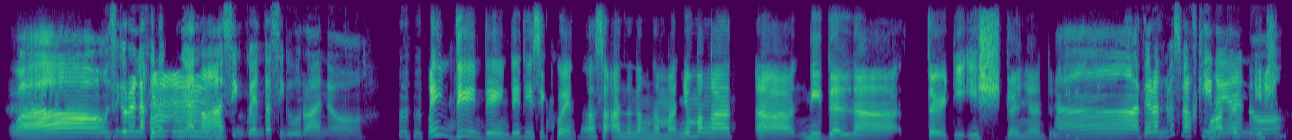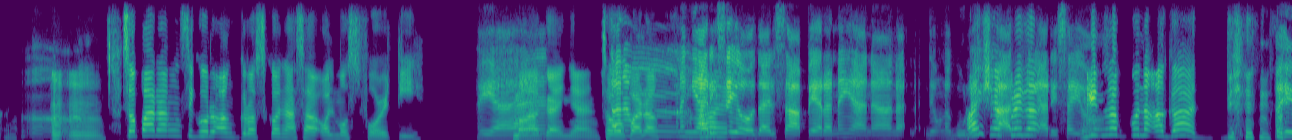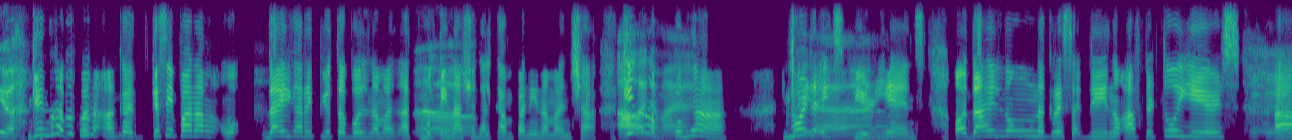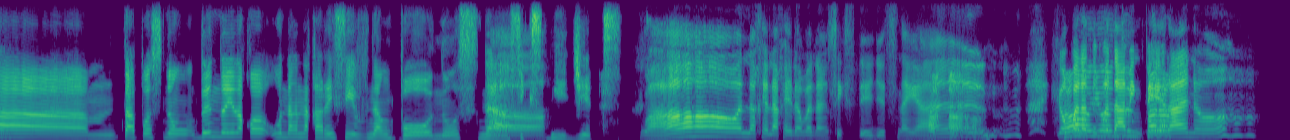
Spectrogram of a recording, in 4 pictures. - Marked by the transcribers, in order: chuckle; laughing while speaking: "'Di 'no"; laughing while speaking: "wow!"; laugh; chuckle; chuckle
- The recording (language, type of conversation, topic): Filipino, unstructured, Ano ang pinakanakakagulat na nangyari sa’yo dahil sa pera?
